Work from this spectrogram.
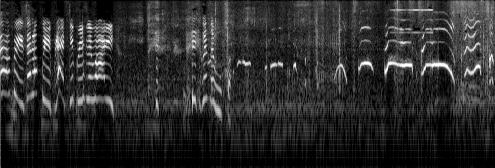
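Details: Thirty-day-old Vizsla (Hungarian pointer) puppies from one litter; many short rising and falling whines, yips and squeals overlap, some high and tonal, from several pups at once, with faint speech in the background.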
